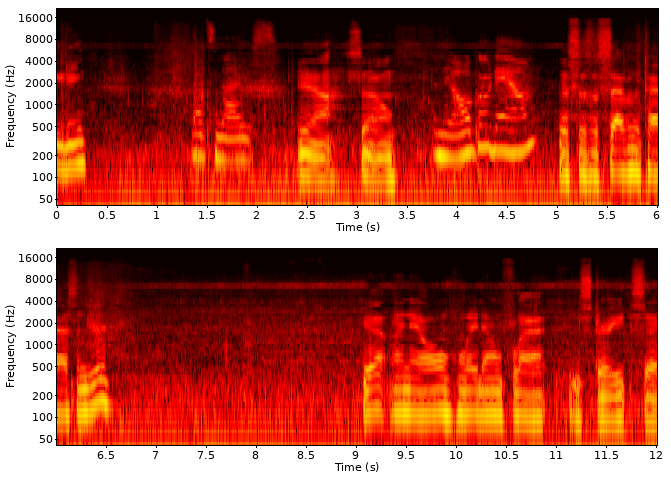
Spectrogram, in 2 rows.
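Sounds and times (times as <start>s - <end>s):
faint high whine: 0.0s - 12.0s
low background hum: 0.0s - 12.0s.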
